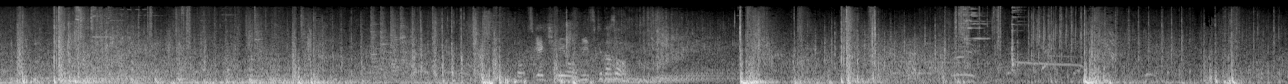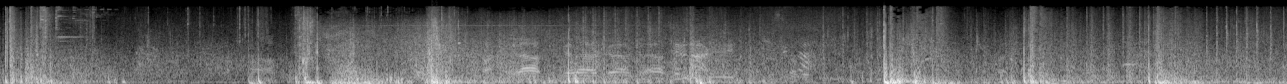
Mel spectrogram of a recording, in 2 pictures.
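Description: Gunfire rumbles in the distance.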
